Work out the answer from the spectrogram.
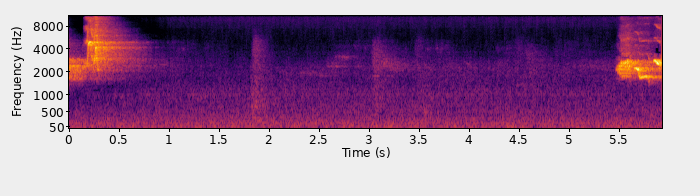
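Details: Blackbird phrases at both ends of the clip, a brief warbled fragment, then near-silence with faint distant ticks, then another phrase starting.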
